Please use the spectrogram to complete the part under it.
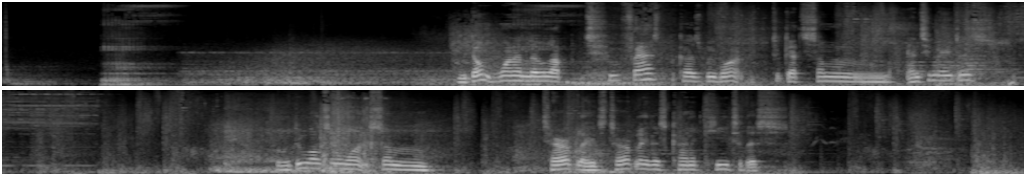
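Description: Fighters clash in a game battle, with hits and magical effects.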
